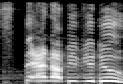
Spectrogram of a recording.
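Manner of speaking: mock preacher's pulpit-style proclaiming call. Retelling the pastor calling out to everyone listening, in a loud voice. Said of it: "And then with a loud voice".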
